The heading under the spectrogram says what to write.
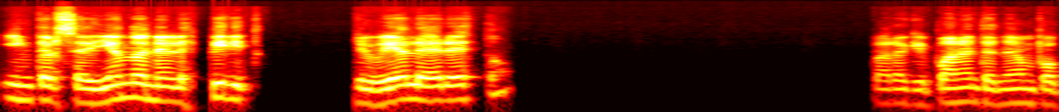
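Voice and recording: Long, frequent pauses, ordinary pitch variation and a dry, close sound with no echo. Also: man.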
